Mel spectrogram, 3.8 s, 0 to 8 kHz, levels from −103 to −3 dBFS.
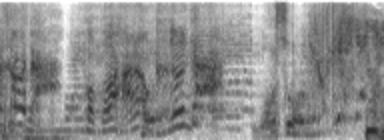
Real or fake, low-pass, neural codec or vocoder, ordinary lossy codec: fake; 7.2 kHz; codec, 16 kHz, 4 kbps, FreqCodec, smaller model; MP3, 48 kbps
